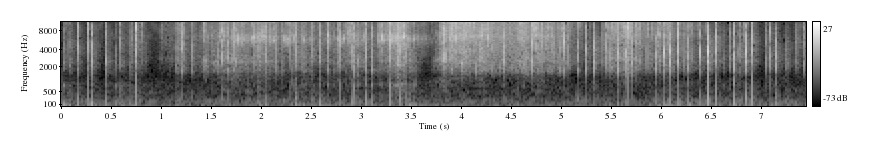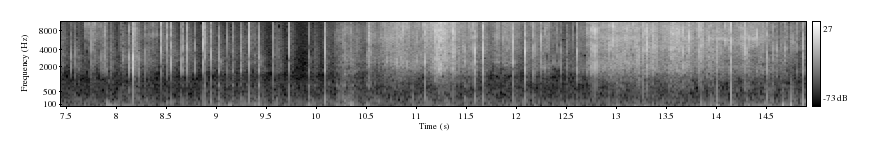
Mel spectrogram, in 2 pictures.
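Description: Long nails tap and scratch a clear plastic box with rhinestone compartments, and the box is shaken close to the microphones. A dense, fast stream of bright, crisp clicks and rattling scratches fills the clip, with almost no low end. The sound rises and falls in short bursts throughout.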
